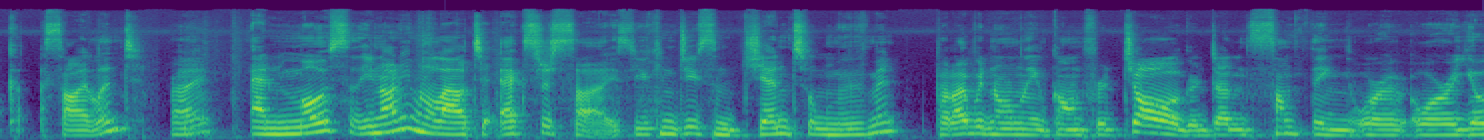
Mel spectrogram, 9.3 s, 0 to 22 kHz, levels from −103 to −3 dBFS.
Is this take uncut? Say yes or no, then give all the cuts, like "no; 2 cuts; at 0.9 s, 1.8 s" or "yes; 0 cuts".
yes; 0 cuts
